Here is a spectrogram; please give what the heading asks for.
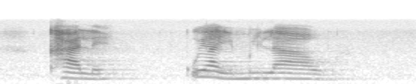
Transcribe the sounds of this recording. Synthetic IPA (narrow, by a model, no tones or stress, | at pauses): kʰalɛ | k̬ʼujajimilaːwɔ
